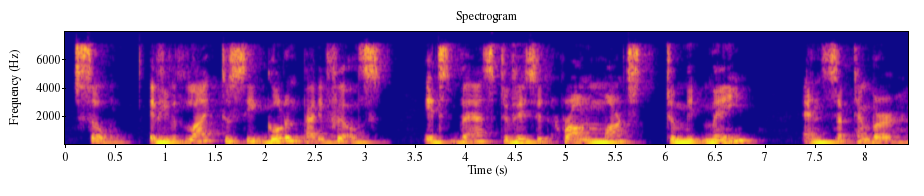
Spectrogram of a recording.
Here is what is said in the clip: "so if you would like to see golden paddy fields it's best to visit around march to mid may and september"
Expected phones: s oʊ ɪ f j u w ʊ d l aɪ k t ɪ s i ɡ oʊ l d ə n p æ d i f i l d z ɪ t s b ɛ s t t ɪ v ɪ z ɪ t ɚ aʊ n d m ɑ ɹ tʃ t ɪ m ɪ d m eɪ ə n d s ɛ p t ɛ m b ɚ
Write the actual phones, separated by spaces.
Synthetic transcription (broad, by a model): s oʊ ɪ f j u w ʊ d l aɪ k t ɪ s i ɡ oʊ l d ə n p æ d i f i l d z ɪ t s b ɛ s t t ɪ v ɪ z ɪ t ɚ aʊ n d m ɑ ɹ tʃ t ɪ m ɪ d m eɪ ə n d s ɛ p t ɛ m b ɚ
